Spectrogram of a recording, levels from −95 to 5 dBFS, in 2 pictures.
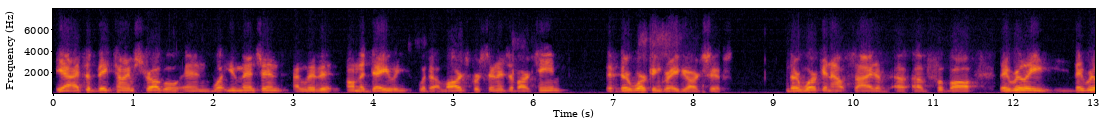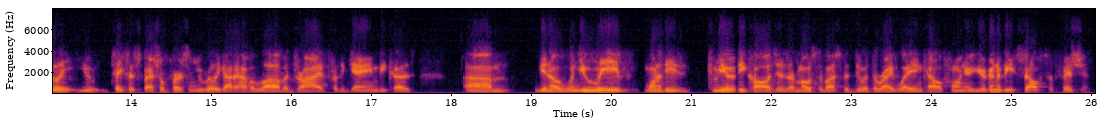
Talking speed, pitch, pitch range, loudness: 195 wpm, 130 Hz, 120-145 Hz, -26 LUFS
